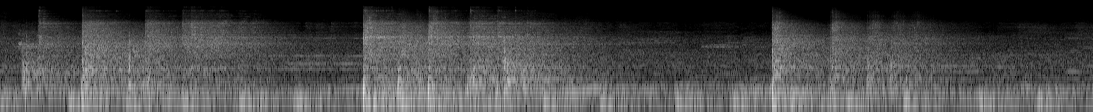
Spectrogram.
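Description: Loaded barbells with bumper plates dropped onto the gym floor after squat cleans. There are several heavy thuds, each followed by a ringing smear, the loudest about three and a half and seven and a half seconds in, over background music.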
